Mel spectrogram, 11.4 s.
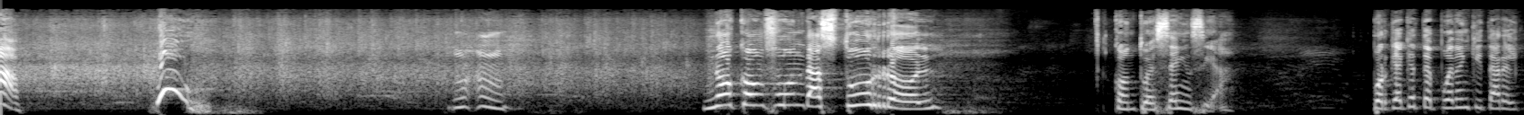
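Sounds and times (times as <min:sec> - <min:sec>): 
crowd clapping: 0:00.0 - 0:06.0
rising whoop: 0:01.2 - 0:01.9
speech: 0:03.4 - 0:04.0, 0:05.3 - 0:07.2, 0:08.4 - 0:09.3, 0:10.3 - 0:11.4.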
